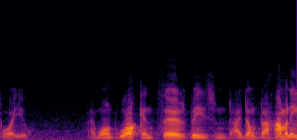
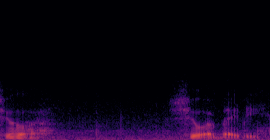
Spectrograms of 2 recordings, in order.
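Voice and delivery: near-whispered, much softer; hushed reply; 5 semitones lower, 18 dB quieter, slower than usual. Acted. Detective answering her plea while reaching for the phone, whispered. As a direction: breathe it coldly, almost no voice. Cold reply before calling the cops.

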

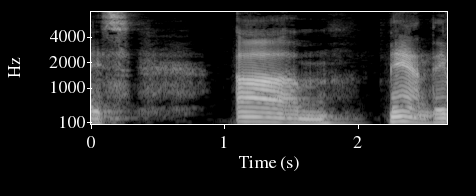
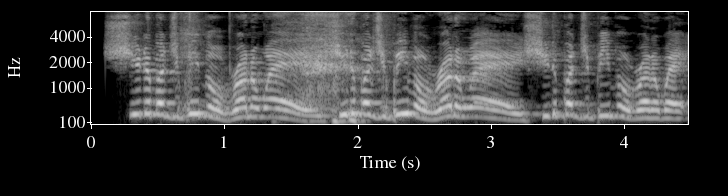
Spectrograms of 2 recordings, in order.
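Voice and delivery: high, loud mocking chant; mock the plot in a bouncy singsong; mocking sing-song; 10 semitones higher, 5 dB louder, faster than usual. Mocking the movie's repetitive plot.

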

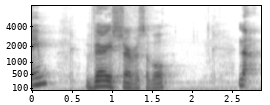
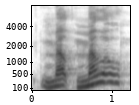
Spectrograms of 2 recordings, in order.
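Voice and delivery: slow, high, louder disbelief on Melo?; stunned Mel-, Melo?; incredulous; 5 semitones higher, 6 dB louder, slower than usual. Real, not acted. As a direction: say Melo? as if the doubt is absurd.

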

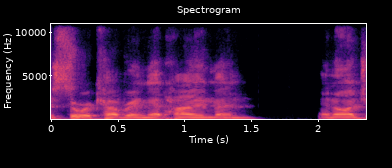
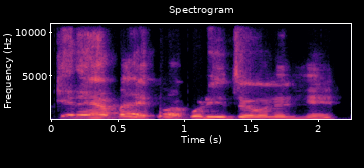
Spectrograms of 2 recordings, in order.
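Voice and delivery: raised-pitch indignant challenge; high mock yell, easing into a demand; retold arguing; 5 semitones higher than usual. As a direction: act out confronting an intruder. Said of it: "we're arguing".

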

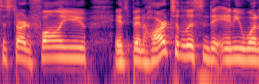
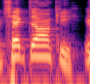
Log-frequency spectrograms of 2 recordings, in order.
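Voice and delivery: louder, punchy call of "Check donkey"; calling out the play; 4 semitones higher, 4 dB louder than usual. Retold or imitated. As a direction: bark the call like a coach on the sideline.

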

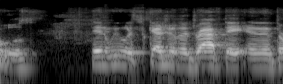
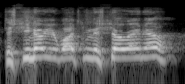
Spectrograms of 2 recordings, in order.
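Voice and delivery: high-pitched mock-serious questioning; put-on concern, high voice; 10 semitones higher, 4 dB louder than usual. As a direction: imitate someone earnestly checking, pitched well up. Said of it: "He's real serious".

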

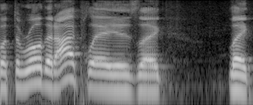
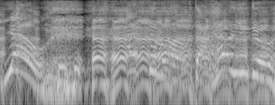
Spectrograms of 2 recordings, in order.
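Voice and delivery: high, loud drill sergeant yell; 5 semitones higher, 4 dB louder, slower than usual. Pretend. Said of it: "And the drill sergeant".

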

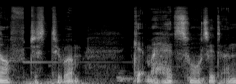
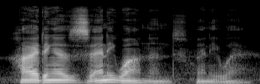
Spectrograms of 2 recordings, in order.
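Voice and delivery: ordinary delivery

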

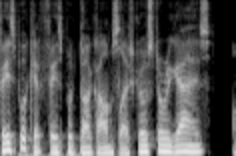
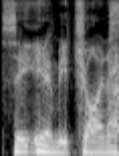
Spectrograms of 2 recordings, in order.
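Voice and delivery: put-on south London accent. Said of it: "my London accent".

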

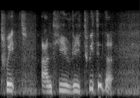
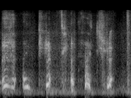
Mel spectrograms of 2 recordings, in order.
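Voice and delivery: high, whiny falsetto protest; squeaky pretend excuse; mock innocent excuse; 9 semitones higher, much slower than usual. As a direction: play the caught man pleading he tripped.

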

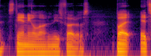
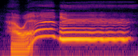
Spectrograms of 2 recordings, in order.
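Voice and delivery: drawn-out high however; much slower than usual. Acted.

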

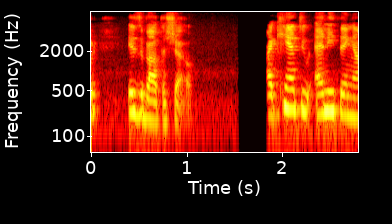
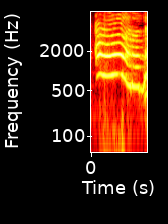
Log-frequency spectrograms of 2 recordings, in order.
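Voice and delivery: crowd gasp imitation; 14 dB louder than usual. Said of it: "everyone's like".

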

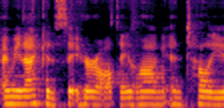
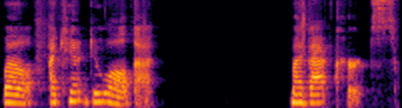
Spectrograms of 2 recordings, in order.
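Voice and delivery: mock victim voice; 3 semitones higher than usual. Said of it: "the victim".

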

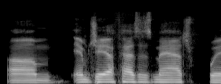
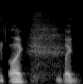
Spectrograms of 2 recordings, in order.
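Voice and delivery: ordinary delivery

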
